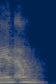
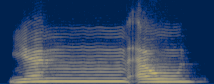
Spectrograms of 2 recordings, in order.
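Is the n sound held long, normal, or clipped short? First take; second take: clipped short; long. First: The n sound is clipped too short. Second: The n sound is held too long. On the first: "ولا أنقص من زمنها" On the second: "ليه بنزود؟"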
